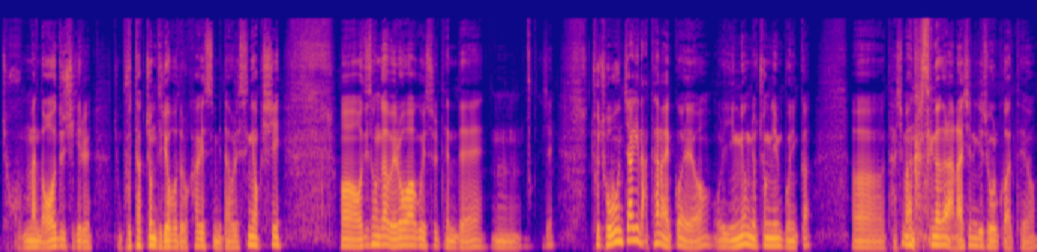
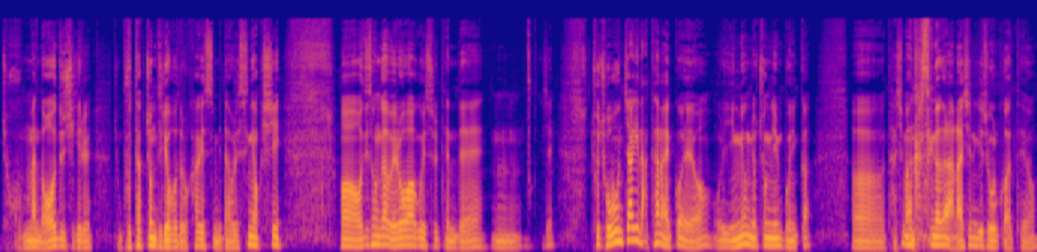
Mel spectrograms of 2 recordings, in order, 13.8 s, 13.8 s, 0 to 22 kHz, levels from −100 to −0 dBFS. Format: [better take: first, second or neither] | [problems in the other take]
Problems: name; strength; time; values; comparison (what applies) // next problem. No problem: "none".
neither | none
